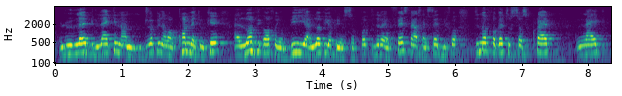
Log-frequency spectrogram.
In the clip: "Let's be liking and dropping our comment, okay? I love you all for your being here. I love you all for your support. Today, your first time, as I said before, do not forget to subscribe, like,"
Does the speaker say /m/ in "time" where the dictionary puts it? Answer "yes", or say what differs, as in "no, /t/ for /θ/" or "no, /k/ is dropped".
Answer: no, /m/ is dropped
